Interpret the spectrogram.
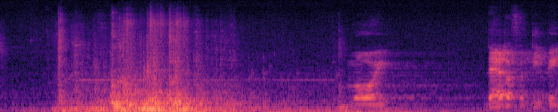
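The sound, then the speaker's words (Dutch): A fingerprint-operated door in an advertising agency's building, opened by laying a right index finger on a red button, opens with a rushing mechanical slide lasting over a second, followed by brief muffled voices and another short burst of noise. “Die deur gaat open door vingerafdrukken.”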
